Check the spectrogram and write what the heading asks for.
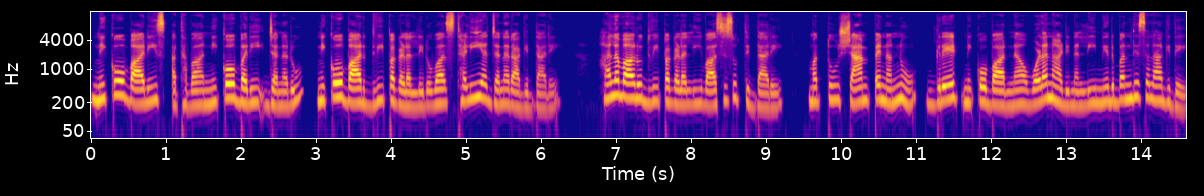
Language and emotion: Kannada, neutral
